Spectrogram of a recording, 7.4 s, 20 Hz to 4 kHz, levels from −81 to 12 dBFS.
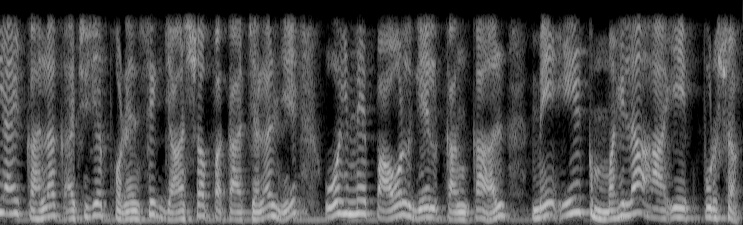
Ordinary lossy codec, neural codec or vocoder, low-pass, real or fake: none; autoencoder, 48 kHz, 128 numbers a frame, DAC-VAE, trained on Japanese speech; 3.6 kHz; fake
